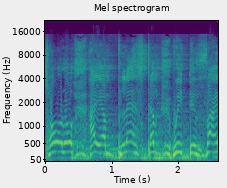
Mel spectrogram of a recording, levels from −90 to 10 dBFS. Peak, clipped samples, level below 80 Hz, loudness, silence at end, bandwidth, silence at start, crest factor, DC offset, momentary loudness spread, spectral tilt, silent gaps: 0 dBFS; under 0.1%; -38 dBFS; -14 LUFS; 0 s; 15.5 kHz; 0 s; 14 dB; under 0.1%; 3 LU; -5 dB/octave; none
